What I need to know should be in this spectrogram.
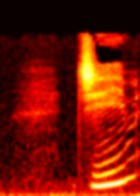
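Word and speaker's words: ج: Jim is pronounced like J in jug or jewels. Ha is pronounced as H,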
